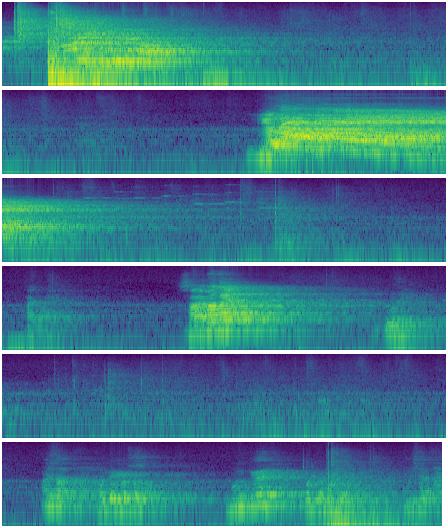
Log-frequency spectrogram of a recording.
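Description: Kendo fighters shout loud, drawn-out cries that echo through a large hall.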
